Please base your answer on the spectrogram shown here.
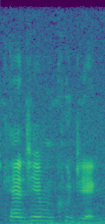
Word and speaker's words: Kejimkujik: starriest of Starry Nights all righty welcome to Camy junk kazoo Camy junk Port so how do you actually pronounce it Kim kuek Kim kuek yeah perfect land of the little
